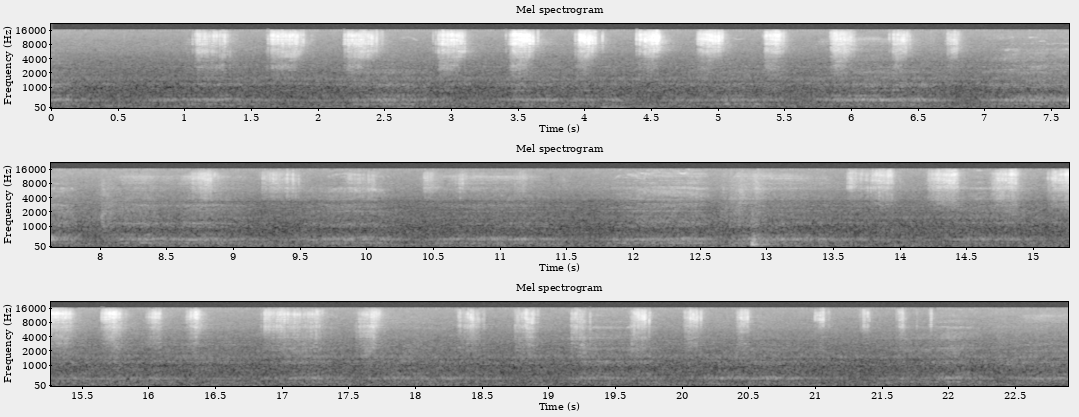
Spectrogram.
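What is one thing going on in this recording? A razor scrapes over stubble in short, rhythmic strokes, close by.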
